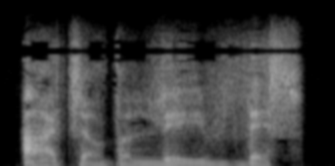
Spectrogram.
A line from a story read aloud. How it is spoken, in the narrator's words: snarled Harry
